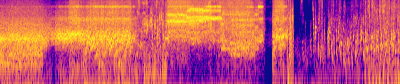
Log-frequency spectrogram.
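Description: Heavily distorted, overlapping audio from logo clips and cartoon voices, the layers smeared together and cut by sudden dropouts about five and six seconds in.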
